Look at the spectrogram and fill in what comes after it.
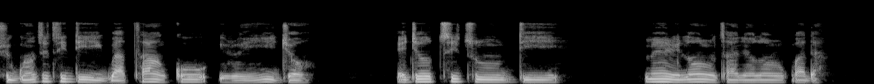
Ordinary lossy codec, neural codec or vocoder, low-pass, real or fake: none; none; 7.2 kHz; real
